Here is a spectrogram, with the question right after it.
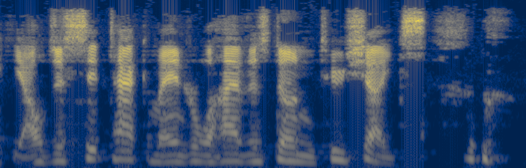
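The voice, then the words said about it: Put-on cowboy accent. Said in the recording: “your little cowboy accent sounds vaguely like Nathan Fillion in Firefly”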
